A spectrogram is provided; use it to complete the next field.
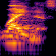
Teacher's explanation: huaylas eso es un triptongo cerrada abierta y cerrado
